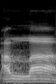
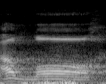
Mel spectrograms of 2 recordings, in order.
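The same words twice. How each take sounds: First: The L is light and thin, lips spread. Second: The L is heavy and thick, lips rounded. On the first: The speaker calls it wrong. "নামের মধ্যে একদম পাতলা করে" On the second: The speaker calls it right. "মুখটাকে একটু গোল করে, লামটাকে মোটা করে উচ্চারণ করতে হবে"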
